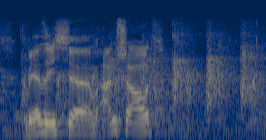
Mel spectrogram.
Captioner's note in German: Beifall bei der FDP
